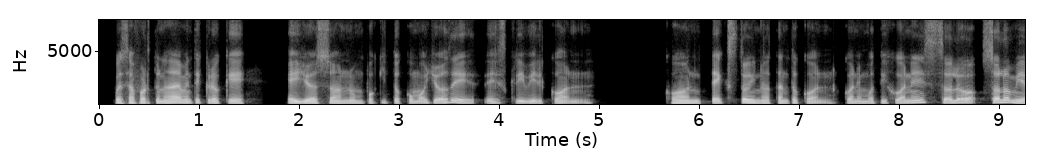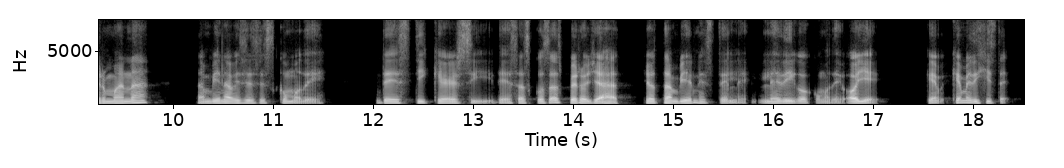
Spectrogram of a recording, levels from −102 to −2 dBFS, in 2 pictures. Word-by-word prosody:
pues, 125 +1 0
afortunadamente 140 +4 +2
creo 130 -1 +1
que 130 -2 0 0.4
ellos 130 +1 +4
son 130 -1 +1
un 130 - -1
poquito 135 +2 -5
como 120 0 -1
yo 165 - +2
de 145 -7 +1
de 130 -1 -3
escribir 65 - -2
con - - -3 0.7
con 135 -2 +2
texto 145 +3 +1
y 140 - +4
no 130 -1 -1
tanto 135 -1 -1
con 65 - -4
con 125 0 -1
emoticones, 155 +10 0
Sólo 160 +2 +2
sólo 180 +4 +4
mi 150 -6 +4
hermana 135 +8 +2 0.4
también, 125 +1 0
a 130 - +4
veces 130 0 -1
es 125 +1 -7
como 125 - -3
de - - -7 0.5
de 115 -2 +1
stickers 120 +1 -1
y - - -7
de - - -3
esas - - -2
cosas, - - 0
pero - - +3
ya, - - +3 0.2
yo 125 -1 +4
también, 130 -3 +3
este, 120 +2 -5
le - - -8
le - - 0
digo 65 -1 +1
como - - -9
de: - - -9
"Oye, 65 -2 +4 0.5
¿qué - - -1
qué 170 - +2
me 170 0 +1
dijiste?" 145 -1 -3
130 Hz, 170 wpm, -24 LUFS, 125-145 Hz, 0.7 s, ellos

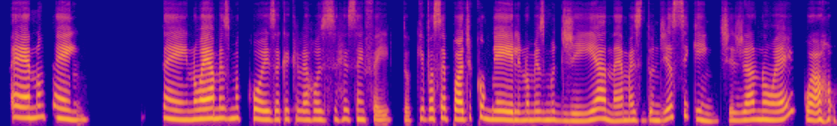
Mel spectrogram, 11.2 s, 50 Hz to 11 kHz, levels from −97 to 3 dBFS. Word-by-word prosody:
É, 275 -1 +6
não 290 +3 -2
tem. 230 -4 +2 1.0
Tem, 235 -4 +2
não 230 +2 +2
é 245 +1 +9
a 260 - +7
mesma 260 0 -1
coisa 225 -3 0
que 235 +1 -7
aquele 230 -1 -7
arroz 220 0 -3
recém-feito 215 - -6
que 250 - -8
você 250 +2 -2
pode 230 +1 +2
comer 240 -6 -1
ele 215 -2 +4
no 210 +1 -2
mesmo 215 0 -2
dia, 195 +5 0
né, 195 -3 -2
mas 205 0 -4
no 210 +2 -6
dia 225 +7 -2
seguinte 210 - -7
já 215 +2 0
não 225 -1 +1
é 225 +5 +1 0.2
igual. 215 +1 0
225 Hz, 160 wpm, -20 LUFS, 210-245 Hz, 1.0 s, é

